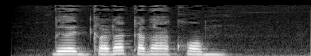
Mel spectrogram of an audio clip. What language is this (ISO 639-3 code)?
tha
